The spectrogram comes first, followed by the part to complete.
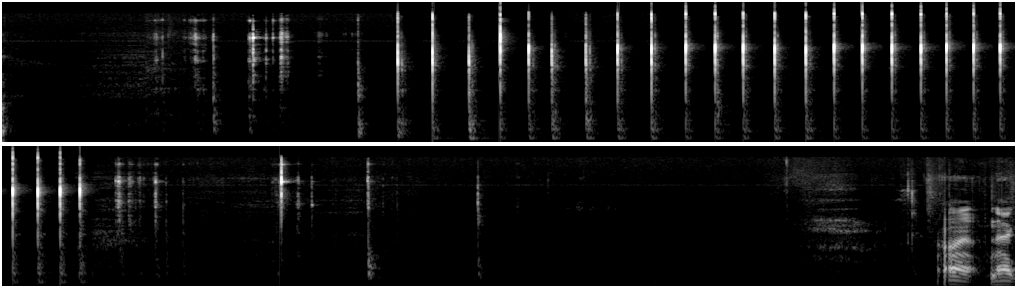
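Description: Rapid light taps of a brass hammer on a workpiece held in a lathe's four-jaw chuck, about five a second for some five seconds, then a few single taps: the work being tapped over to true it in the chuck.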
